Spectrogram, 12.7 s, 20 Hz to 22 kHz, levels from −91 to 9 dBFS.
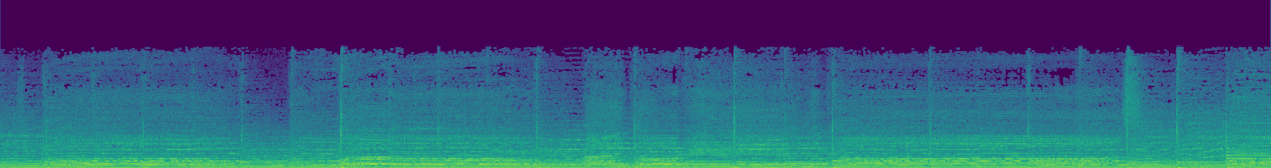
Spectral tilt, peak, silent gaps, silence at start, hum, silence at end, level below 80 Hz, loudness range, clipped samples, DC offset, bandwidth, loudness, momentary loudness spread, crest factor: -6 dB/octave; -2 dBFS; none; 0 s; none; 0 s; -22 dBFS; 1 LU; under 0.1%; under 0.1%; 16 kHz; -13 LUFS; 3 LU; 12 dB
